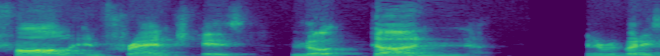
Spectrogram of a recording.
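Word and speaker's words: automne: day which is summer float done remember like ton of bricks we want to get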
